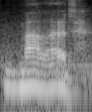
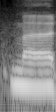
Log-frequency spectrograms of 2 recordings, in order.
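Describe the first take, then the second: First: It is said with two syllables, like 'mallard'. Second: It is said as one short syllable, 'murd'. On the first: The speaker calls it wrong. "That's not quite the right pronunciation" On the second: The speaker calls it right. "I think it's closer to Murd"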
